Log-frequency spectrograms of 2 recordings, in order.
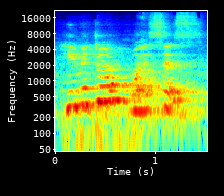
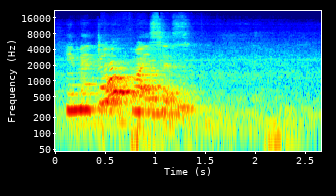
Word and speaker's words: hematopoiesis: Sorry, मतलब answer is correct, but the pronunciation is not correct. Hematopoiesis is the correct option. Yes, answer is correct. We have to consider it, but the pronunciation is hematopoiesis.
